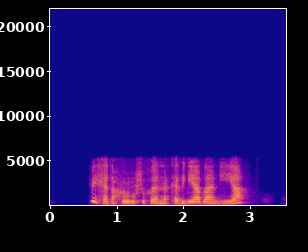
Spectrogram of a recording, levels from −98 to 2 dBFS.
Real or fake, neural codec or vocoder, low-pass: fake; codec, 16 kHz, 0.5 kbps, X-Codec, HuBERT features, trained on LibriSpeech; 5.4 kHz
